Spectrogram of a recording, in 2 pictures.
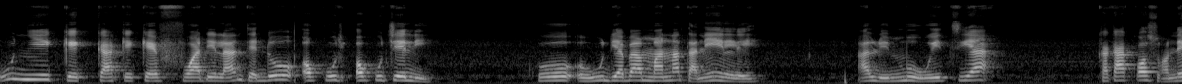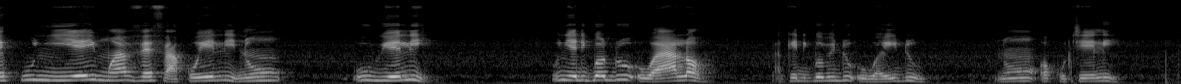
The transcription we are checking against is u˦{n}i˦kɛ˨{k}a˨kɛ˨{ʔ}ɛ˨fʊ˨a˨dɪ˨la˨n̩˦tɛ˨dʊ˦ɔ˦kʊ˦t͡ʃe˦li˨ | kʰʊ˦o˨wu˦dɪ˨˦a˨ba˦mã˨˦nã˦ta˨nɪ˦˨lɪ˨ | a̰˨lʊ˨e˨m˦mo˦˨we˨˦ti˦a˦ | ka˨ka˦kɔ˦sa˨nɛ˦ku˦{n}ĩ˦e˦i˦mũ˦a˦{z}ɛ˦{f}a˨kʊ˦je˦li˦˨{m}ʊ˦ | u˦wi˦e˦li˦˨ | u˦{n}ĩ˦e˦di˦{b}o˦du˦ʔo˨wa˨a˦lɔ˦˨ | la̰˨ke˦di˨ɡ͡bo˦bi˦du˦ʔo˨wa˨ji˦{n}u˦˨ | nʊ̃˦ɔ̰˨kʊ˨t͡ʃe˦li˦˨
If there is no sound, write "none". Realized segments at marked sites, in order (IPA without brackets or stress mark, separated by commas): ɲ, k, k, ɲ, v, f, n, ɲ, ɡ͡b, d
